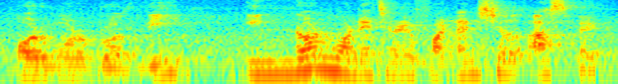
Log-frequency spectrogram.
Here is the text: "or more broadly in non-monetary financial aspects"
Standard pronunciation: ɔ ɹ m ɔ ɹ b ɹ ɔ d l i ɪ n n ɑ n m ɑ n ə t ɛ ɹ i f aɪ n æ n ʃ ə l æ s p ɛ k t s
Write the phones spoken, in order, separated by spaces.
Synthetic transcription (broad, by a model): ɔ ɹ m ɔ ɹ b ɹ ɔ d l i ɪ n n ɑ n m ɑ n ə t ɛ ɹ i f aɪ n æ n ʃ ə l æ s p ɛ k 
